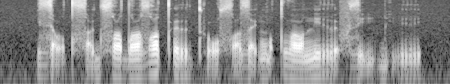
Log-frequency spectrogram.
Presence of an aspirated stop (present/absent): absent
